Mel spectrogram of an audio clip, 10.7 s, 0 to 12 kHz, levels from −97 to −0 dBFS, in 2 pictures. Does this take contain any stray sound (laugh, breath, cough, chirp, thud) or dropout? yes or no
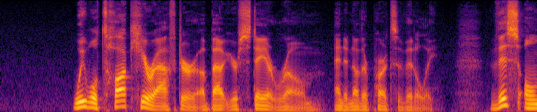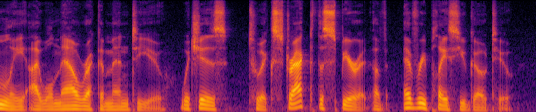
no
